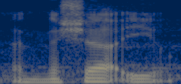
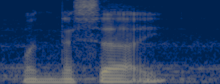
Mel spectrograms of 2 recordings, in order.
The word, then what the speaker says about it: النسائي: أيضا قال: النشائي والنسائي، نفس الصورة، صورة الخط، لكن الاختلاف في النطق.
